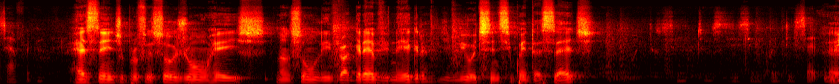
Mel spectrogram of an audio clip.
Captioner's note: speaking portuguese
